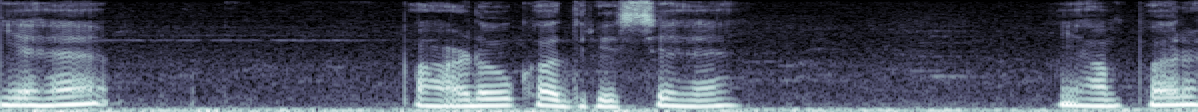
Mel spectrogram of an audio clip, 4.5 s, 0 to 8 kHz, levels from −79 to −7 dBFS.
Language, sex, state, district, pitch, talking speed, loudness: Hindi, male, Uttar Pradesh, Muzaffarnagar, 140 Hz, 105 wpm, -14 LUFS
